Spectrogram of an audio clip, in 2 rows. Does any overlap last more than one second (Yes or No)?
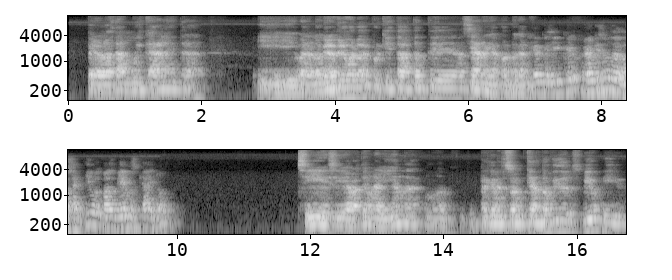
No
